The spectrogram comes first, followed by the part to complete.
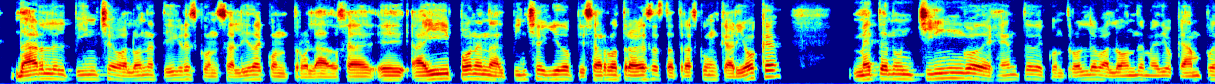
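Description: A man with a Mexican accent, a dark, mellow tone, a moderate pace and a quiet background. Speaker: football analyst fan. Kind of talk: casual chat.

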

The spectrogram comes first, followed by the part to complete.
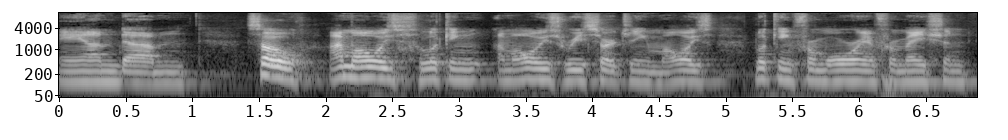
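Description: An unremarkable speaking voice, this man's is medium in pitch, fairly slow, and fairly even in intonation. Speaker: museum curator. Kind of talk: interview. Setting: on location at a museum.

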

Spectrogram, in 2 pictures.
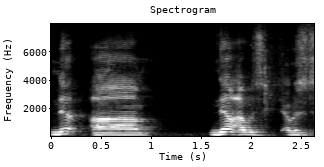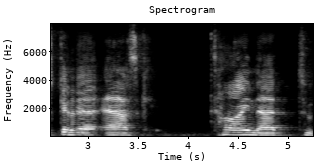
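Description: Here a man talks with a New York accent. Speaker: co-host.

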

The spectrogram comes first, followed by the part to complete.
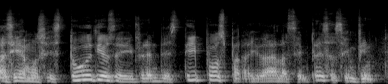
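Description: A man with a Mexican accent talks at a moderate pace in a high pitch. Noticeable background noise runs underneath. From Mexico City. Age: 80s+. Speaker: board game creator. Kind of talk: interview.

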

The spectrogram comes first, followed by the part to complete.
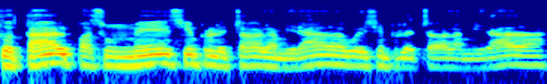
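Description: A man with a Mexican accent talks at a fairly quick pace with fairly even intonation. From Mexico, Guerrero. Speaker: podcast host. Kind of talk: casual chat. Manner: robotic, announcer-like.

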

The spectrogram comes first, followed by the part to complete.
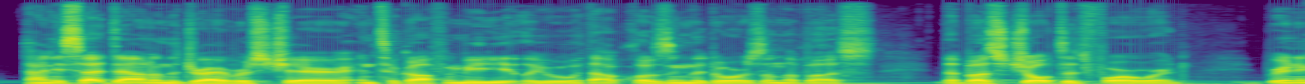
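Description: With fairly even intonation, this is an unforced reading voice.

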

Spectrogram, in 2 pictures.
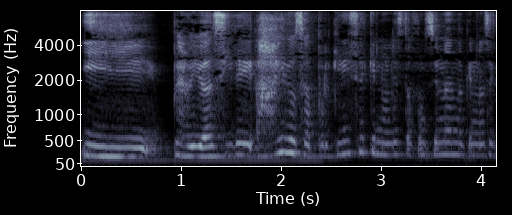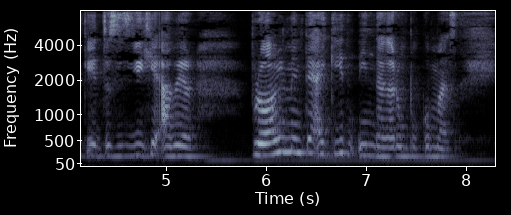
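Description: Somewhat breathy and at a medium pitch, a woman speaks at a fairly quick pace, with audible room echo. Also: ordinary pitch variation. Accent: Tamaulipas Mexican. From Tampico, Mexico. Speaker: podcast host. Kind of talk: casual chat.

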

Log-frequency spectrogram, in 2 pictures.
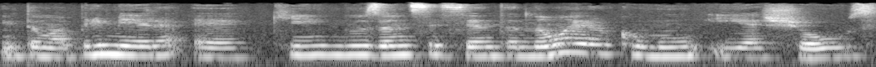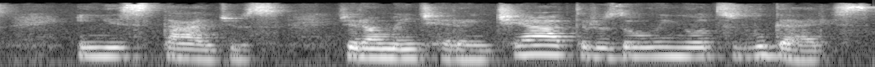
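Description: A woman at a fairly slow pace with fairly even intonation, amid noticeable background noise and audible room echo. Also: fairly high pitch for a woman. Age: 20s. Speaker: photographer and Beatles fan youtuber. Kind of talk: interview.

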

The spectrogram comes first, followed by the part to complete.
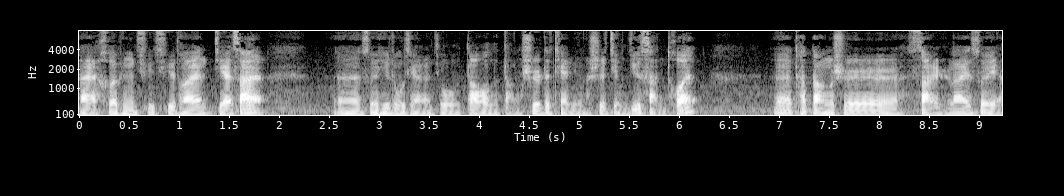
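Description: At a fairly slow pace with long, frequent pauses, a man talks in a fairly low voice with ordinary pitch variation. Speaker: traditional folk-art enthusiast and commentator. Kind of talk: casual monologue.

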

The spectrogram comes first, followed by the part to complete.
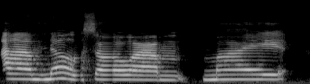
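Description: In an American accent, a woman speaks with a bright, sharp tone. The recording is very clean, and the background is silent. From Northern California, Bay Area. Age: 20s. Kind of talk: casual interview chat.

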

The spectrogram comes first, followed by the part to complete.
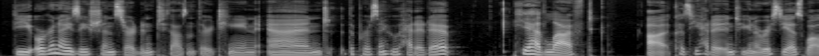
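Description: A woman with a Canadian accent and an unremarkable speaking voice, fairly low in pitch, in a very clean recording with a silent background. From Canada, Richmond, British Columbia. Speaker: youth nonprofit leader. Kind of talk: interview.

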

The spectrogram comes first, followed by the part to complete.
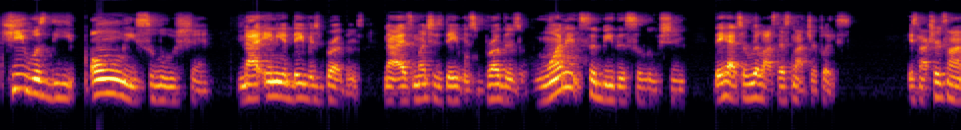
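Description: A man's normal speaking voice at a medium pitch, with ordinary pitch variation and a fairly quick pace. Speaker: college student. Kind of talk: casual chat.

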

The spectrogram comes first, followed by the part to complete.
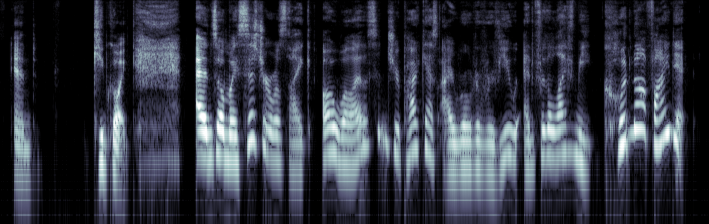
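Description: With an American accent and a dark, mellow tone, a woman talks at a fairly quick pace with very wide pitch swings. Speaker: podcast host. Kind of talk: casual solo podcast chat. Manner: chatty, laughs often.

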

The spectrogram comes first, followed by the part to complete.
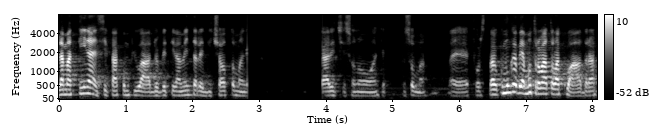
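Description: A woman's very deep, low voice with a bright, sharp tone, very wide pitch swings and big swings in loudness, at a fairly quick pace with long, frequent pauses. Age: 40s. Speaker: podcast host. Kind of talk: casual chat.

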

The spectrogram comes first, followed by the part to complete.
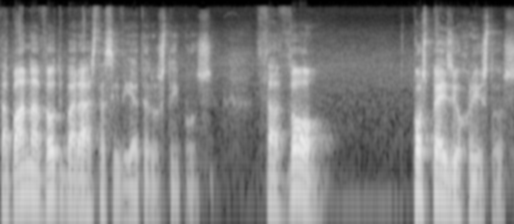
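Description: A man talks at a moderate pace and medium pitch, with very wide swings in pitch. Long pauses come often. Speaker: TV presenter. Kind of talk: interview. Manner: articulate.

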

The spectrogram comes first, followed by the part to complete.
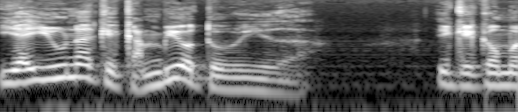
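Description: Fairly high-pitched, a man speaks at a moderate pace. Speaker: radio host. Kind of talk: radio interview.

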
